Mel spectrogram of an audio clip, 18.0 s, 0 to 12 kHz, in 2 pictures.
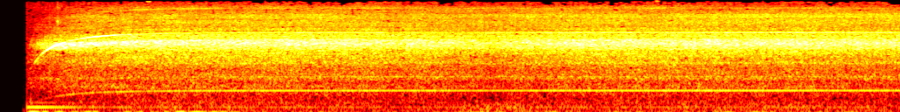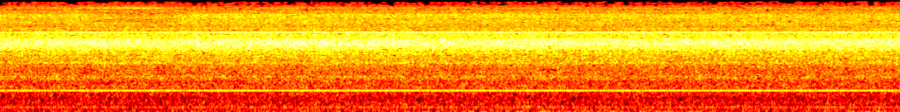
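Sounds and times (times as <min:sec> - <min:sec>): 
vacuum cleaner: 0:00.2 - 0:17.9.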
